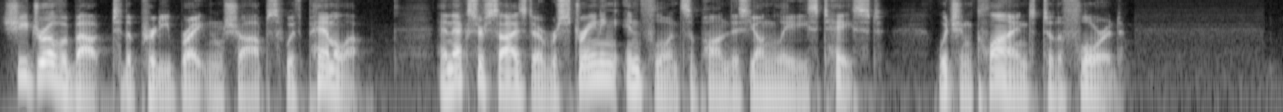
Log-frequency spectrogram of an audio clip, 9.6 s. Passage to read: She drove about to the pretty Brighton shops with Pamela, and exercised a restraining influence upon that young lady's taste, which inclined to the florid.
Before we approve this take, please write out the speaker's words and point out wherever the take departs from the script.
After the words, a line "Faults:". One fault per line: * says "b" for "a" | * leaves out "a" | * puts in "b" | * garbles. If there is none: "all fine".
She drove about to the pretty Brighton shops with Pamela, and exercised a restraining influence upon this young lady's taste, which inclined to the florid.
Faults:
* says "this" for "that"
